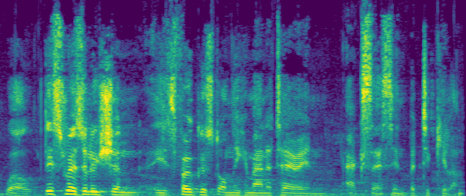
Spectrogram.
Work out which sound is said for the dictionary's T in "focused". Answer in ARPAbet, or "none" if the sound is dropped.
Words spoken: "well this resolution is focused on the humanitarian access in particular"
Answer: T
